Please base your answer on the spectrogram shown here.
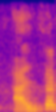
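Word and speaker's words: answer: एस के बाद यानी एस के बाद अगर डब्ल्यू आए तो डब्ल्यू साइलेंट होगा। आंसर में दिया है जैसे ए एन एस डब्ल्यू ई आर आंसर नहीं पढ़ा जाएगा। कहीं-कहीं सूत उच्चारण नहीं करके लोग क्या पढ़े थे? आंसर पढ़ देते हैं। आंसर पढ़ देते हैं जो गलत है।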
